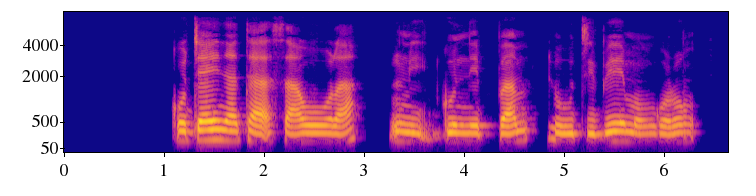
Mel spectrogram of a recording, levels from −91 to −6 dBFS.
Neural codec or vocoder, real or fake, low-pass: none; real; 7.2 kHz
